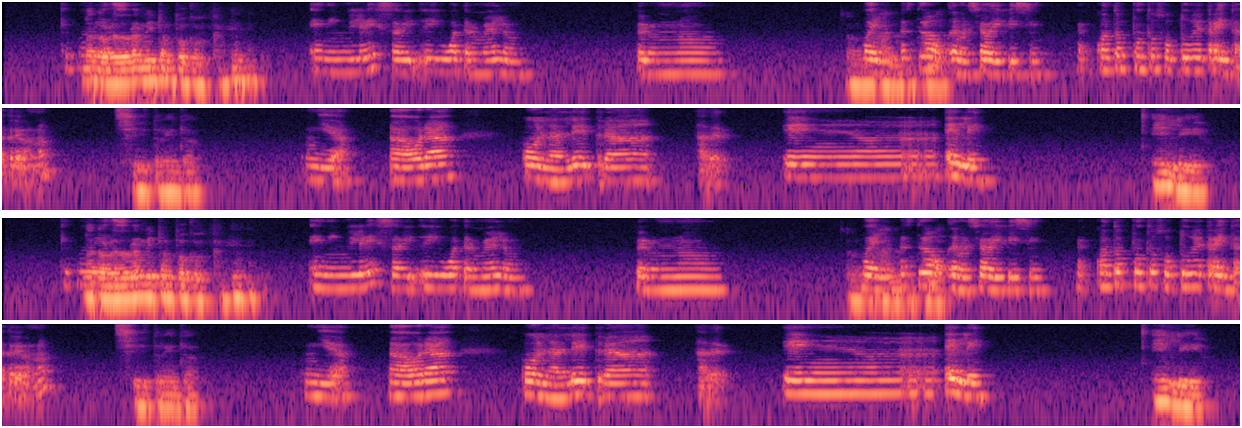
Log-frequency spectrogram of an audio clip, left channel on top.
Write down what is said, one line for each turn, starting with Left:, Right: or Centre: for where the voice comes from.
Right: ¿Qué podría
Left: No, la verdad
Right: ser?
Left: a mí tampoco. <laughs>
Right: En inglés sabía watermelon, pero no.
Left: No,
Right: Bueno,
Left: no jala,
Right: está
Left: no jala.
Right: demasiado difícil. ¿Cuántos puntos obtuve? treinta creo, ¿no?
Left: Sí, treinta.
Right: Ya. Ahora con la letra. A ver. eh, L.
Left: L.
